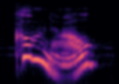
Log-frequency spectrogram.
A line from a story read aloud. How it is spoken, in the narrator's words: I exclaimed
